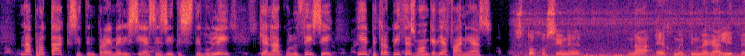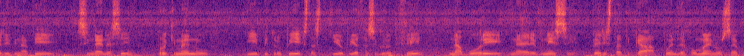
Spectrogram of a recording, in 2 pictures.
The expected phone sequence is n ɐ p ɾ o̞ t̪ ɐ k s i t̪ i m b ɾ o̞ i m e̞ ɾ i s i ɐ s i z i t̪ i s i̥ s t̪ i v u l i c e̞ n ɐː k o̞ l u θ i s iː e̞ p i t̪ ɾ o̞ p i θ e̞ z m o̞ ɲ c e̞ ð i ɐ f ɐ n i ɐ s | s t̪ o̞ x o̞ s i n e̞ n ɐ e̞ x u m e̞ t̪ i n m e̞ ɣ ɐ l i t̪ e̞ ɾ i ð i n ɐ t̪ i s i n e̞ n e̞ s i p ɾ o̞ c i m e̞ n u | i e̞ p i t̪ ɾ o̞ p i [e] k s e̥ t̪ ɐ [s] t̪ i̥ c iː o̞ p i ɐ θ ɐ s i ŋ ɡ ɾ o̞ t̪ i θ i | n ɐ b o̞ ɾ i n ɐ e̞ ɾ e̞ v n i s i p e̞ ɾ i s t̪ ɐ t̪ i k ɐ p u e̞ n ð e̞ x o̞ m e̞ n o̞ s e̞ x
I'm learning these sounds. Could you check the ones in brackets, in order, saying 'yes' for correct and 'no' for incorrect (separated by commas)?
yes, yes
